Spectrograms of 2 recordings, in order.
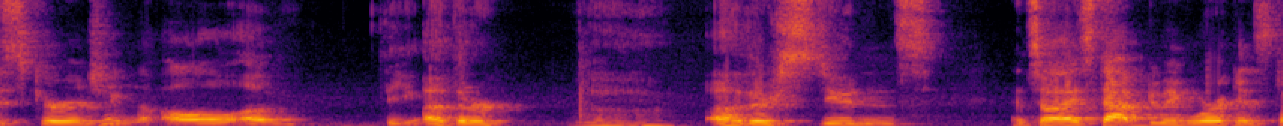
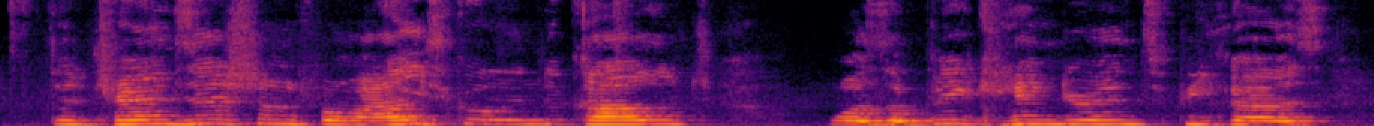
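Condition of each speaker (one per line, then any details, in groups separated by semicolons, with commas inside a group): No condition
Cerebral palsy; brain injury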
